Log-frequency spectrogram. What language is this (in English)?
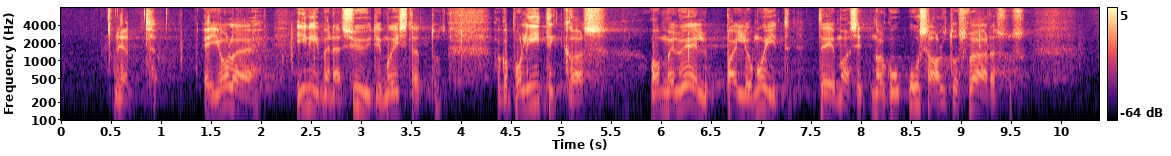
Estonian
